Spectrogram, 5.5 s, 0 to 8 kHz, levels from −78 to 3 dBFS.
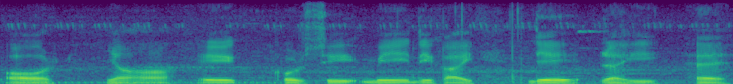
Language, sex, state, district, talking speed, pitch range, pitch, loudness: Hindi, female, Madhya Pradesh, Dhar, 100 wpm, 95-105 Hz, 100 Hz, -18 LUFS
